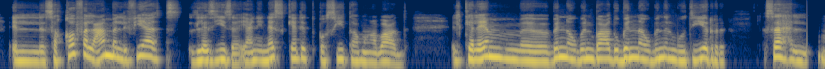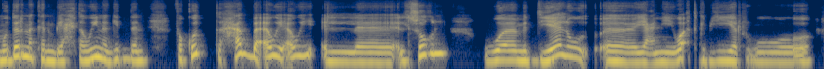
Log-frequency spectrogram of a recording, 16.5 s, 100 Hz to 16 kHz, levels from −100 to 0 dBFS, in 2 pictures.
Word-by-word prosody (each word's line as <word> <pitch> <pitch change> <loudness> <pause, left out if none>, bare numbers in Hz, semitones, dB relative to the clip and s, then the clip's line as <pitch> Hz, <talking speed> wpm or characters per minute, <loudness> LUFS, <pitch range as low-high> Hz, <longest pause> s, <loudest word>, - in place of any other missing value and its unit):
الثقافة 185 - 0
العامة 265 +3 +5
اللي 205 -4 0
فيها 265 +3 +1
س - - -10
لذيذة، 195 -2 +2
يعني 180 +5 -2
الناس 225 +5 0
كانت 225 -1 -3
بسيطة 200 0 -3
مع 175 -2 -3
بعض، 165 -4 -3 0.5
الكلام 215 +2 +4 0.3
بيننا 235 +3 +3
وبين 215 +2 +2
بعض 220 -1 0
وبيننا 230 +2 +3
وبين 210 +4 +1
المدير 195 -2 0 0.4
سهل، 205 -9 +1
مديرنا 240 +5 +3
كان 205 -4 0
بيحتوينا 195 +5 +1
جدًا، 195 -1 -3 0.3
فكُنت 290 - -3
حابّة 280 -5 +1
أوي، 255 -4 +1
أوي 275 +2 -2
ال 180 -1 -2 0.5
الشغل 315 +9 +1 0.4
ومدّية 195 +4 +2
له 250 -7 -2 0.2
آآ، 180 -3 0
يعني 170 +1 -2
وقت 225 +3 -1
كبير 185 -1 -3
و 175 -2 -4
200 Hz, 135 wpm, -22 LUFS, 185-235 Hz, 0.5 s, العامة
